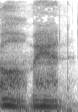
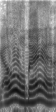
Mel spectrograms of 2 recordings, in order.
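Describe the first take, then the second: First: It is said quietly, as if to oneself. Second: It is said loudly, as if to others. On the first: It is said only to oneself. The speaker calls it right. "that's to me. ... I'm like" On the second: It is addressed to other people. The speaker calls it wrong. "I don't say that like"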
